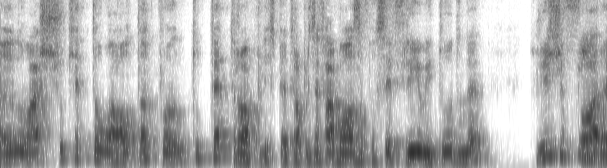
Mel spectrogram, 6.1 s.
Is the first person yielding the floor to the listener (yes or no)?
no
